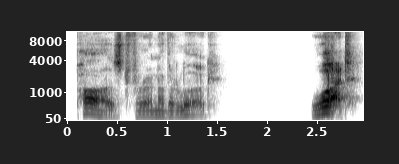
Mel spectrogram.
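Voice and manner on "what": loud, irritated challenge; explosive annoyance, rising at the end; snarl. A narrator's reading. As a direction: snarl it as a sharp question. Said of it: "he snarled".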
